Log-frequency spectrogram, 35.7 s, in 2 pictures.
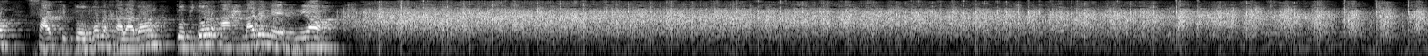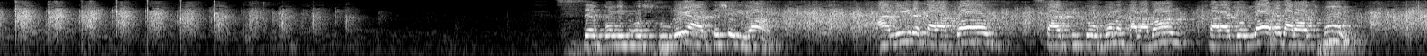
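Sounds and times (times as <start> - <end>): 
speech: 0.0 - 4.6, 25.2 - 27.6, 28.8 - 34.8
large audience applause: 4.2 - 22.8, 26.3 - 35.6.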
